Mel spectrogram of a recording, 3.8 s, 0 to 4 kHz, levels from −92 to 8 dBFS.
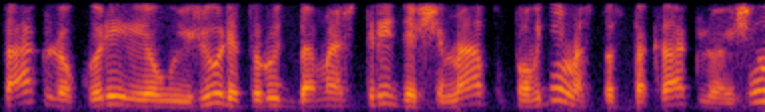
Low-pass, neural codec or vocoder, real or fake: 3.6 kHz; none; real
